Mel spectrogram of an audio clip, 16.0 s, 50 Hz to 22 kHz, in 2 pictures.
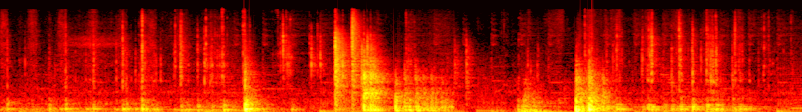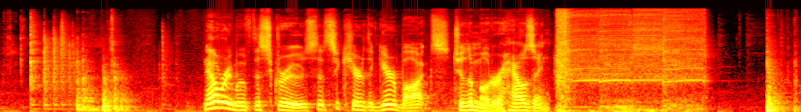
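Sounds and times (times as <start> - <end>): soft background music: 0.0 - 16.0
screwdriver unscrewing plastic caps: 0.1 - 3.3.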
